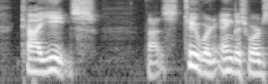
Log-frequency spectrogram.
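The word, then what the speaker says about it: קַיִץ: a single Hebrew word, which you pronounce as kayits, which you would spell in English letters as Q-A-Y-I-T-S, kayits.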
